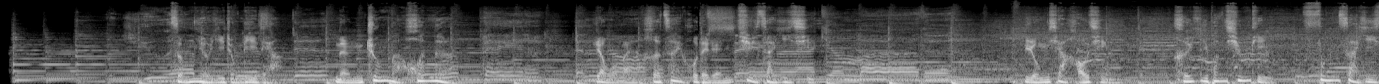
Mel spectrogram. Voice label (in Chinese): 男 汽车广告 品质感; 雪佛兰科帕奇; 温情旁白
